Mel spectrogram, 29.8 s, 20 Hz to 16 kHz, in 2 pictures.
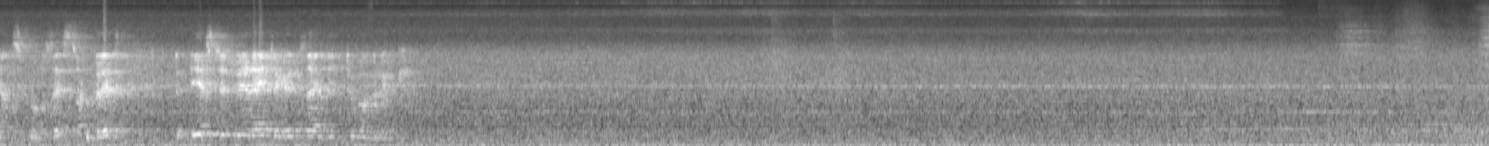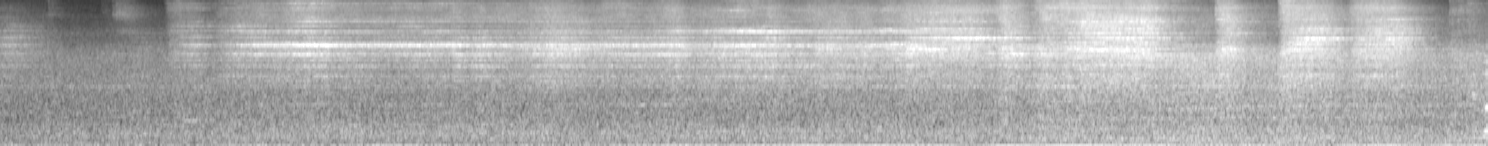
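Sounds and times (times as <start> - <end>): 
train pulling in at a station platform: 0.0 - 29.7
speech: 0.6 - 4.2
high metallic train wheel squeal: 16.7 - 29.7.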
